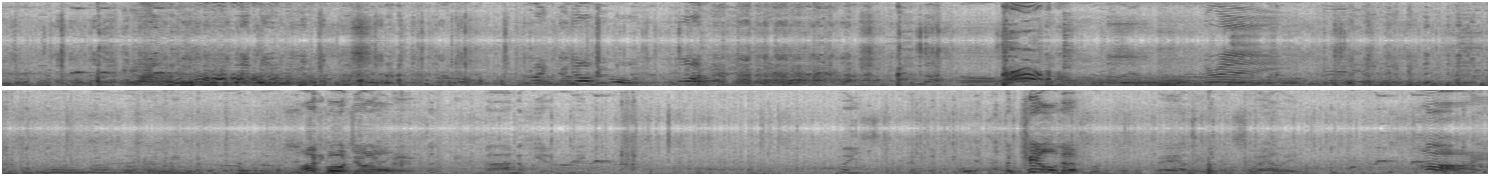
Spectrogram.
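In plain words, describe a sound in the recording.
Rain patters on umbrellas.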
